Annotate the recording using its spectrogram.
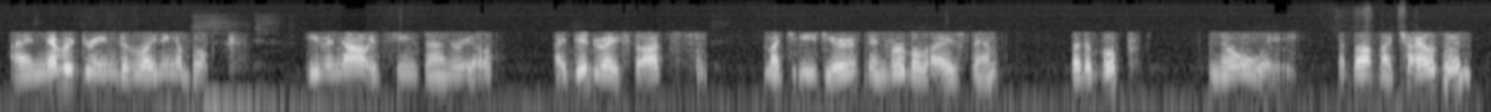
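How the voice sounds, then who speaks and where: Speaking at a very slow pace with long, frequent pauses, a woman with an American accent has a fairly low pitch and ordinary pitch variation. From US Midwest, rural Wisconsin. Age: 90s. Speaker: book author, retired nurse. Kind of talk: interview.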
